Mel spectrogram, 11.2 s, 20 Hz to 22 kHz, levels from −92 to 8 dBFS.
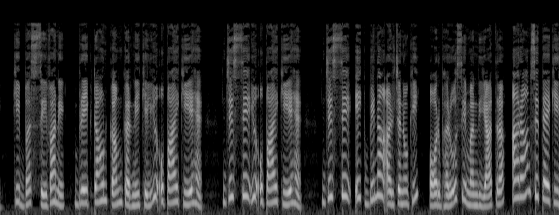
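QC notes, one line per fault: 5.01–7.00 s, stream segment repeated: the player queued one segment twice, so about 2 s of speech replays after "उपाय किए हैं जिससे", with a small blip at the jump back.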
